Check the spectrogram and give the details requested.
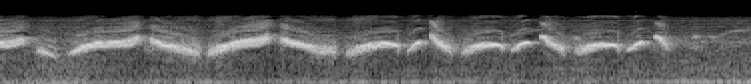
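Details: Hwamei song meant as a tutor for caged birds: loud, fluid, looping whistled phrases that rise and fall smoothly, repeated in an unbroken flowing sequence.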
